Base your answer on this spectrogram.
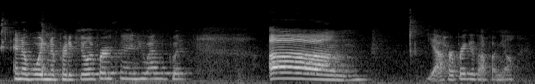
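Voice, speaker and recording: Amid noticeable background noise and audible room echo, a woman with a high pitch and an animated tone talks at a very fast pace, with big swings in loudness and long, frequent pauses. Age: 20s. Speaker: vlogger. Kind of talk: personal vlog monologue. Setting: bathroom.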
